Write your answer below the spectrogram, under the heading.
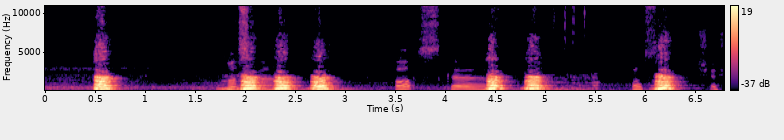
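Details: Two puppies playing noisily indoors, giving short high yappy barks in bursts, some doubled, with quick whiny yelps between and a person speaking softly in the background.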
